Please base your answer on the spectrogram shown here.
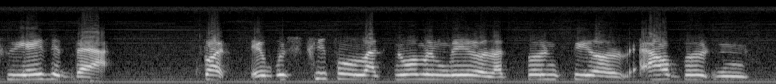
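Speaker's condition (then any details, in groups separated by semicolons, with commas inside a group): Cerebral palsy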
